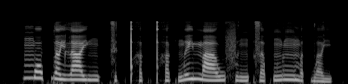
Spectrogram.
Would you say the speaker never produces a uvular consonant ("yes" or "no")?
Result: yes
